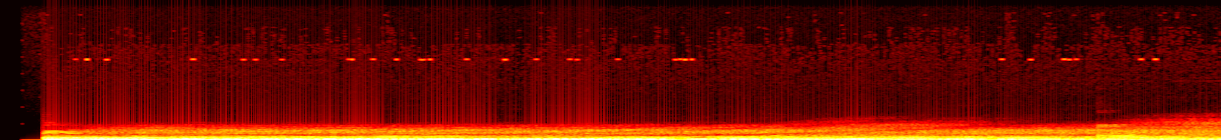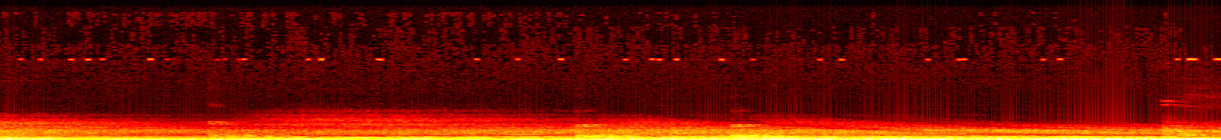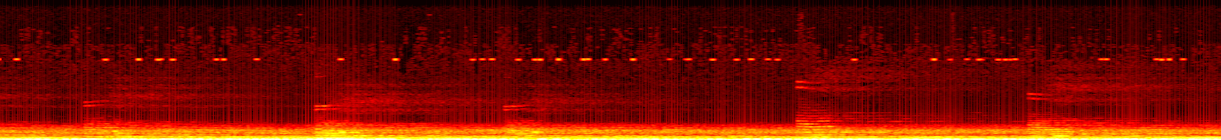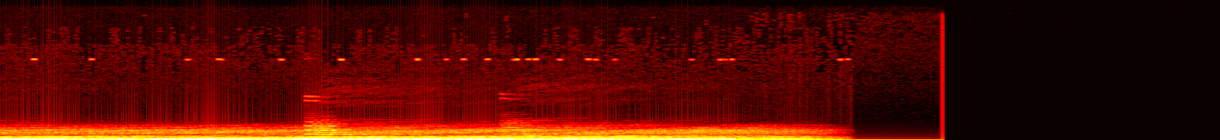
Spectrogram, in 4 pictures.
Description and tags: ambience deep rumble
